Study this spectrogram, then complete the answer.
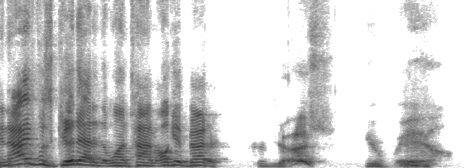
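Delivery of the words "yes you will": put-on throaty old alien voice pushed up from the throat. Speaker practicing to get a voice back, Yoda voice. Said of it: "It takes a little bit from your throat".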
